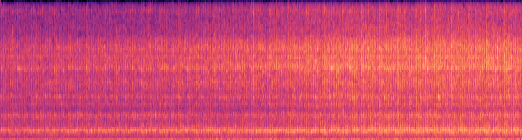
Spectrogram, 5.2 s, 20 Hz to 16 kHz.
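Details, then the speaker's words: 2006 Ford E-450 Blue Bird Handy Bus school bus, idling over half an hour, alternator apparently recently replaced: even low engine rumble with faint steady belt hum, no knocks or misses; motor sounds good at idle. "It's been running for over half an hour at idle. Motor sounds good."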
